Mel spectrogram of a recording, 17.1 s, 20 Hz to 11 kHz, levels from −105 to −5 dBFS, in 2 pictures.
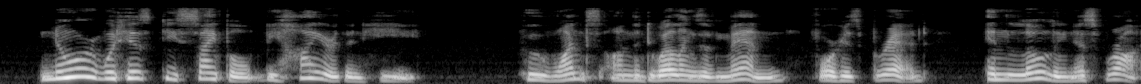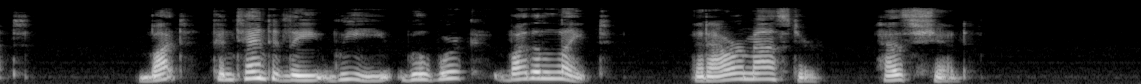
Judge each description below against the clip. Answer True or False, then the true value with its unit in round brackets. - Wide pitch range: True (6.3 semitones)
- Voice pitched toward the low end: False (245 Hz)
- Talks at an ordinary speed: False (120 wpm)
